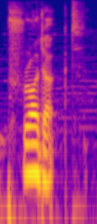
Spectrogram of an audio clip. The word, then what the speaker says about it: product: place the first one is it product or product it should be product the emphasis at the start the next one protect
